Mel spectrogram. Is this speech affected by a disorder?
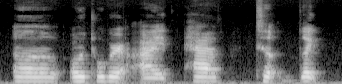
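Yes: cerebral palsy; brain damage, epilepsy, seizures since age one.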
